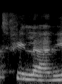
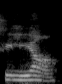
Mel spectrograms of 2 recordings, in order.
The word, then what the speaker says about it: Filian: It's not Filani, it's Filian. Filian.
